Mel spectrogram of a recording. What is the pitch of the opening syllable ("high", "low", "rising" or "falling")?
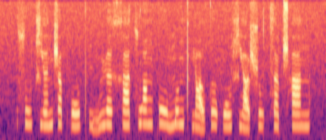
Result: rising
